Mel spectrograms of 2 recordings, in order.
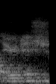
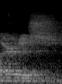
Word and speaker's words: Erdős: And one day, Paul Erdős, it's pronounced Erdős, in case everyone thinks I'm really weird for pronouncing it right, and not wrong, like Erdős. It is Erdős.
